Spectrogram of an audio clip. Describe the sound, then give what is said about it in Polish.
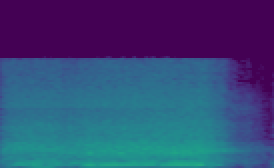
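A blender grinding lightly boiled meat whirs loudly with a steady, high-pitched electric whine and a rough grinding hiss, holding for about two seconds before spinning down as it switches off. “się miele, potem jest blender.”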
